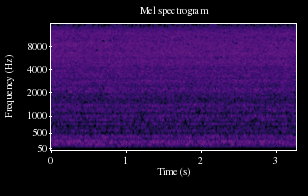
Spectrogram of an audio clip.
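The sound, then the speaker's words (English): An RV air conditioner runs with a steady, unbroken low drone and a soft airy hiss on top, holding the same level throughout with no voices or other sounds. “With the air conditioning going on in the RV here.”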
